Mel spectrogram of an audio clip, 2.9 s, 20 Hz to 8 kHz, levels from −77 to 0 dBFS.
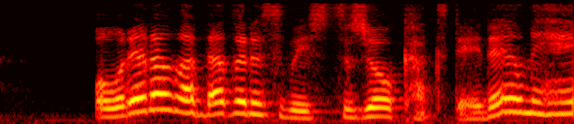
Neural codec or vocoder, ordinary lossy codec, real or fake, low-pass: codec, 16 kHz, 0.5 kbps, FunCodec, trained on LibriTTS, 25 frames a second; none; fake; 7.2 kHz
